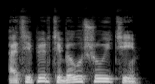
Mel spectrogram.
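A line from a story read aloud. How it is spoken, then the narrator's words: Soft, gentle. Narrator (Russian): мягко сказала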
